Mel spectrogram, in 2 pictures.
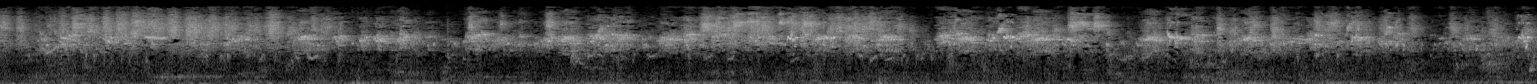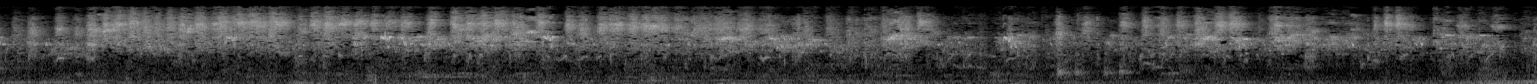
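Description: Hagoromo budgerigars, a Japanese frizzle-feathered budgie variety, chattering and warbling almost without a break, with only short pauses.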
